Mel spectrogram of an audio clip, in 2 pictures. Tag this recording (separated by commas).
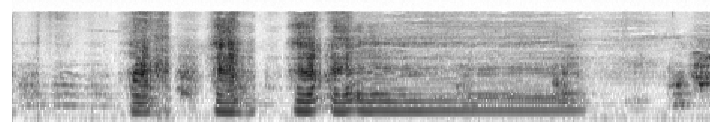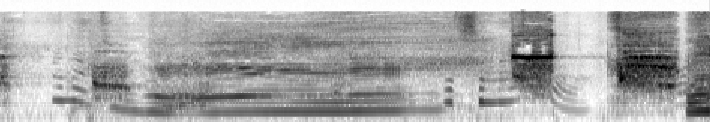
donkey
